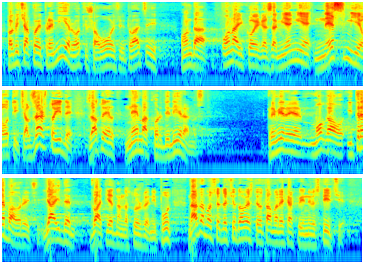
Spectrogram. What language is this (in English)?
Croatian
